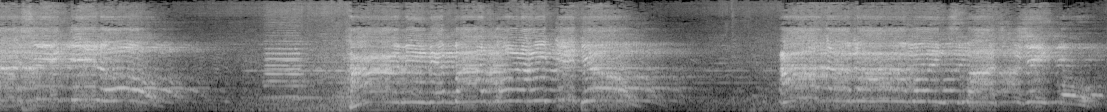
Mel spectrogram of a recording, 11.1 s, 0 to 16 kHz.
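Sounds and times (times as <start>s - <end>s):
man shouting into a microphone: 0.0s - 2.0s, 3.4s - 6.8s, 7.8s - 11.0s.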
